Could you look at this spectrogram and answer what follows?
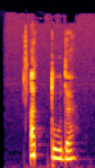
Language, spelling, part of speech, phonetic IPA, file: Russian, оттуда, adverb, [ɐˈtːudə], Ru-оттуда.ogg
- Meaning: thence, from there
